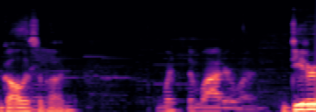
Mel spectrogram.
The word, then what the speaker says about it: Golisopod: do you say it I say golisopod or gospod with the water one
